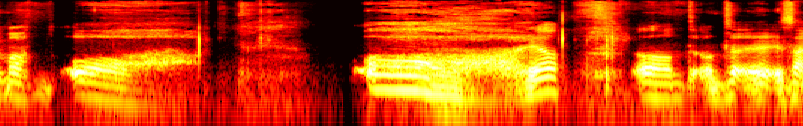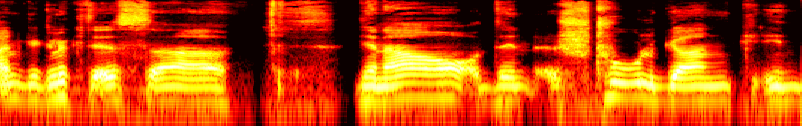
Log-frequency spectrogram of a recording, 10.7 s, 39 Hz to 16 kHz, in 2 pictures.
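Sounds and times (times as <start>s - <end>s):
speech: 0.0s - 1.1s, 2.4s - 10.6s
person imitating a long drawn-out groan: 0.4s - 1.4s, 2.4s - 3.6s.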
